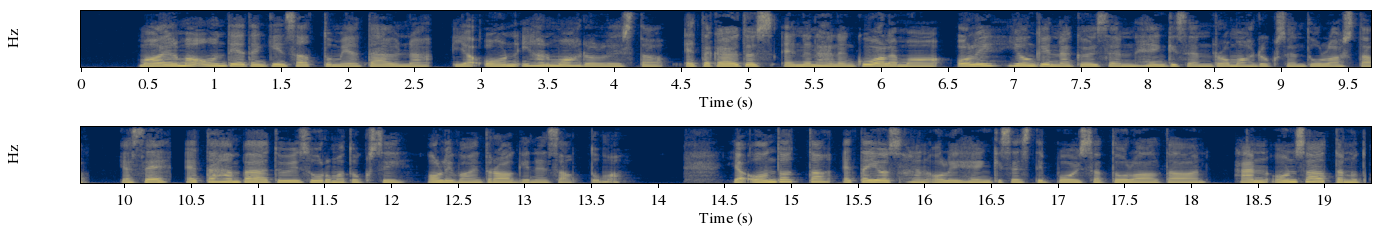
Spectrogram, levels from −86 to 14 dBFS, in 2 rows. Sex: female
